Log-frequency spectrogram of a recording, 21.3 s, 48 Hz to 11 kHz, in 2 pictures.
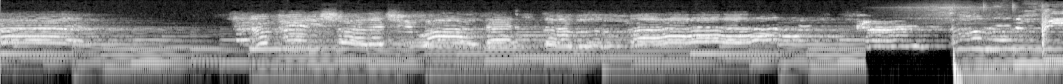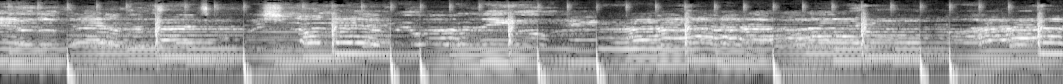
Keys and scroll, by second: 1.4 f, 5.4 ctrl+z.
